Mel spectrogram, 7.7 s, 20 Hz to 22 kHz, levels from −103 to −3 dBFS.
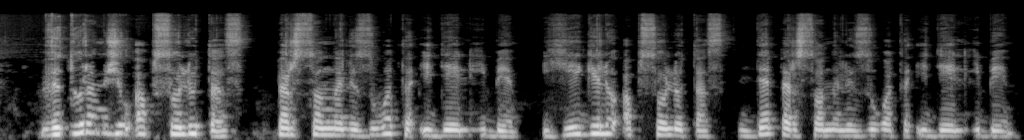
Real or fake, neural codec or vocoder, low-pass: real; none; 14.4 kHz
